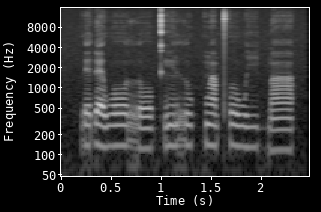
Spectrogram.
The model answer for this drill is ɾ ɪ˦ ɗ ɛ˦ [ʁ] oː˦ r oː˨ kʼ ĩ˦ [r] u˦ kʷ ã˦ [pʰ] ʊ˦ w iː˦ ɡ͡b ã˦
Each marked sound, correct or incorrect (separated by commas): incorrect, correct, correct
